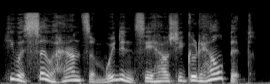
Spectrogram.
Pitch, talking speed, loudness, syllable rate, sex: 170 Hz, 265 wpm, -17 LUFS, 5.6 syllables/s, male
